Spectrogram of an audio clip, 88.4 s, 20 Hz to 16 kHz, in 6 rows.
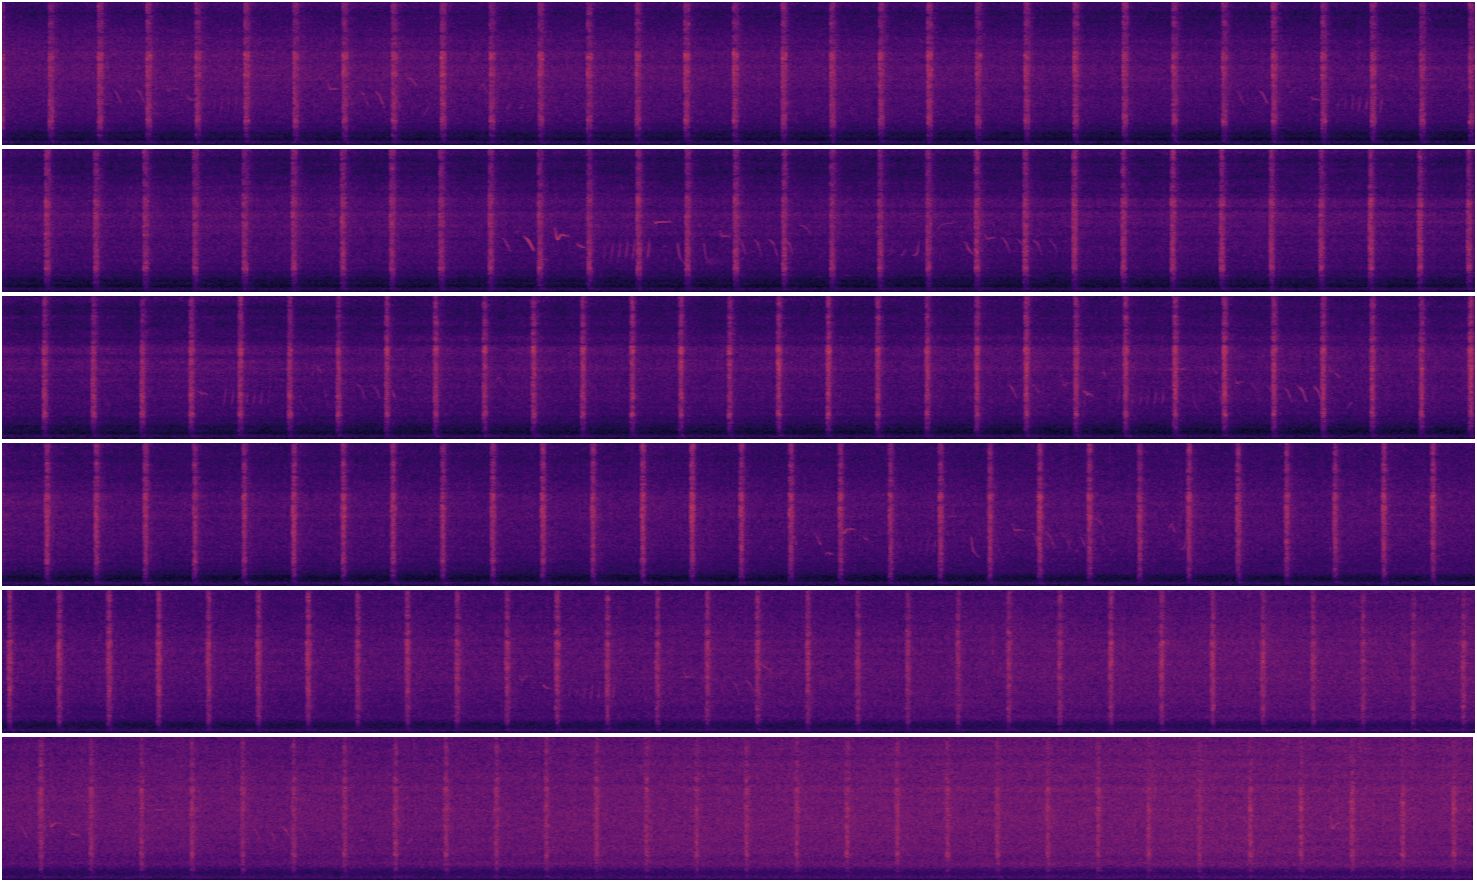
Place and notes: Malton, UK - irrigation sprinkler ...
irrigation sprinkler on potato crop ... dpa 4060s in parabolic to mixpre3 ... bird calls ... song ... from ... wren ... yellowhammer ... blackbird ... linnet ... corn bunting ... tings and bangs from the big cylinder of rolled water pipe ... just fascinated by these machines and the effects they produce ...
England, United Kingdom, 15 July 2022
